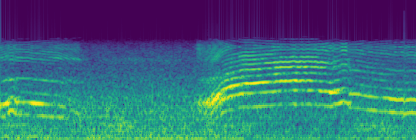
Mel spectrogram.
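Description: Domestic cat yowling in a face-off with another cat, a threat call. A drawn-out yowl trails off about half a second in, and a second long yowl begins about a second in, rising then falling in pitch.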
